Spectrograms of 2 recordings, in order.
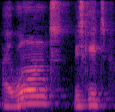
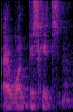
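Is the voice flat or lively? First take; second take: lively; flat. First: It is said with varied, lively pitch. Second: It is said in a flat, single tone. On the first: The speaker conveys emotion in the voice. "like the normal" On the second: The speaker cannot convey emotion in the voice. "They may have just one tone"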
